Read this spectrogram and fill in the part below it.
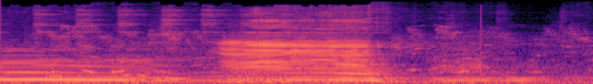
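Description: A buffalo at a rural livestock market lets out a long, loud, drawn-out moo that rises into a strained bellow and then falls away, close by with a faint market murmur behind.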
